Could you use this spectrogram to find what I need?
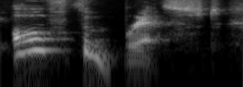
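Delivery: high, slow, posh-sounding British "of the breast"; mock British accent. Shown as a demonstration. A podcast host hams up a British accent for fun. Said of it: "add a little accent for no reason".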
